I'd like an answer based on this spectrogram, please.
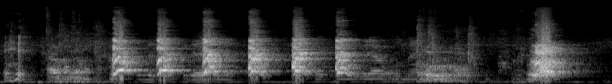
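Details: Terry and Trixie, two dogs, trading quick barks in a tight run of about seven harsh, loud yaps spaced roughly half a second apart, then a final louder bark, with Bulgarian chatter faintly behind.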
